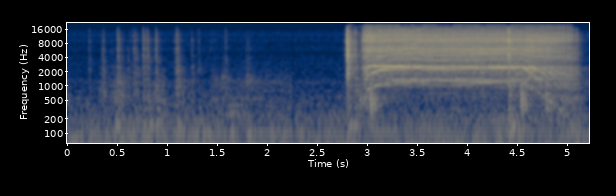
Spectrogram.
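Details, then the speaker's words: Macintosh Classic under restoration, with the hard drive unplugged and ruled out: a few light ticks, then a harsh, high grinding whir for about two seconds that stops abruptly. Still unsure whether the floppy drive or the fan causes the noise. "all right so at this point we have currently rolled out the hard drive as a possible suspect for that terrible noise we were hearing earlier however i'm still unsure whether it's the floppy driver or the fan that's causing it"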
